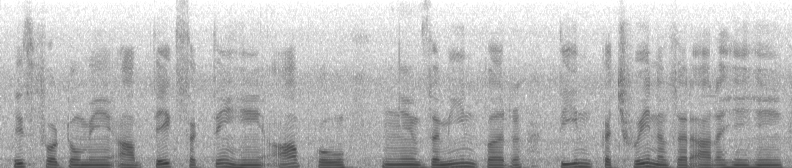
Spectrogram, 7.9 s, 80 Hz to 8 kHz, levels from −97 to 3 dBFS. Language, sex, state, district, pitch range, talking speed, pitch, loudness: Hindi, male, Uttar Pradesh, Deoria, 120-140 Hz, 120 wpm, 125 Hz, -30 LUFS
